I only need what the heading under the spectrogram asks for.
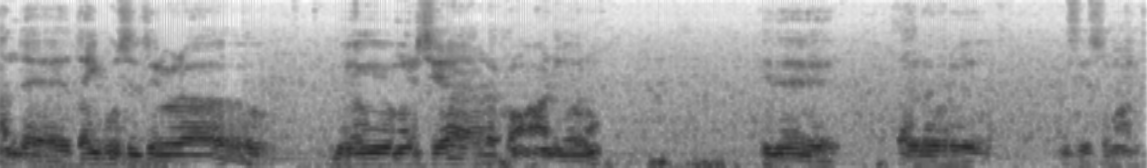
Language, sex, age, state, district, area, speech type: Tamil, male, 30-45, Tamil Nadu, Cuddalore, rural, spontaneous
